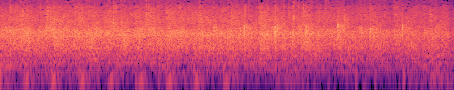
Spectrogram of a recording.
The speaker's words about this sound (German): Komm mal nach vorne. Ein Applaus für, für den jungen Herrn mit der Mütze. Ersten Freiwilligen.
